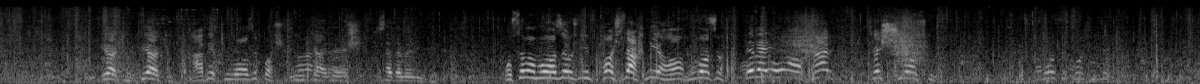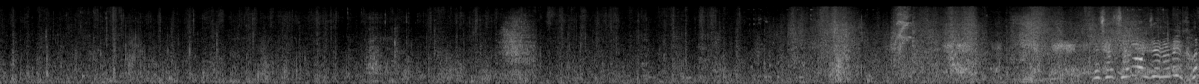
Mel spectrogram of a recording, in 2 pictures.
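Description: Men shout urgently to one another outdoors.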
